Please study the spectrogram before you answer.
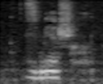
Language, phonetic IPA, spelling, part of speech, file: Polish, [zmʲjɛʃx], zmierzch, noun, LL-Q809 (pol)-zmierzch.wav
